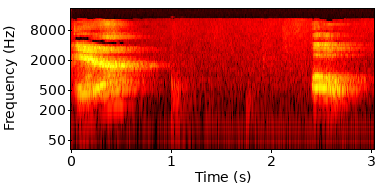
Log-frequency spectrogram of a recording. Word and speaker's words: aero: I was really surprised basically this sounds like air o air o Arrow Arrow it has a very a sound this sounds like Arrow Arrow which is a short a and short a we write it like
